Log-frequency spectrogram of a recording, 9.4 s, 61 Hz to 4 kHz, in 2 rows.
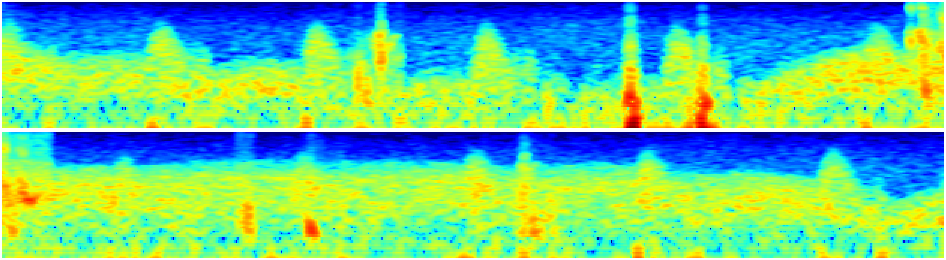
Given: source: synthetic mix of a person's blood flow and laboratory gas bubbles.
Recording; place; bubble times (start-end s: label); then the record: Doppler ultrasound of blood flow; subclavian vein
1.74-2.00 s: bubbles
4.51-4.95 s: bubbles
5.88-5.97 s: bubbles
6.21-6.31 s: bubbles
7.28-7.47 s: bubbles
From the record:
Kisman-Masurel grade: 122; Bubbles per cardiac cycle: 1 to 2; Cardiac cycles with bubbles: 10 to 50%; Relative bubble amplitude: moderate (0.250 to 0.450); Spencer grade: 2 (many but less than half of the cardiac periods contain bubble signals, singularly or in groups); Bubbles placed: anywhere in the cardiac cycle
